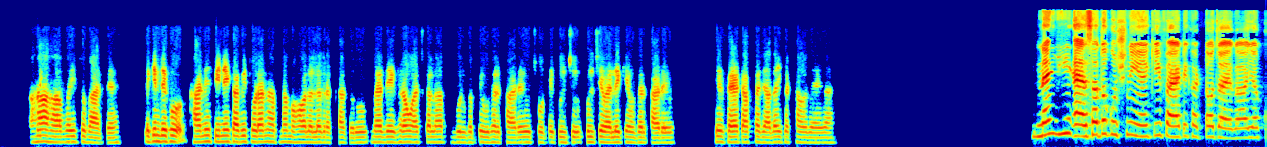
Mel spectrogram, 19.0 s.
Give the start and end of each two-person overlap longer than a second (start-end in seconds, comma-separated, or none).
none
